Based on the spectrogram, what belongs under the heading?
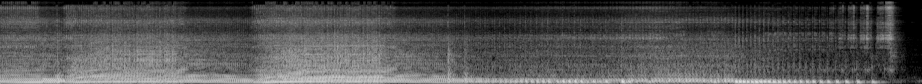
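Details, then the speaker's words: Suzuki Smash with the main jet enlarged too much, complaint of throttle bogging and surging when hot: revs rise and fall, then the idle turns lumpy and stuttering before it dies. Running far too rich, with a misfire. "kalau semacam ini ya kondisi suara yang semacam ini motor ini terlalu boros bensin ya tadi waktu apa melebarkan supir besar itu terlalu kebesaran makanya di sini menjadikan motor ini malah brebet sekali ya"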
